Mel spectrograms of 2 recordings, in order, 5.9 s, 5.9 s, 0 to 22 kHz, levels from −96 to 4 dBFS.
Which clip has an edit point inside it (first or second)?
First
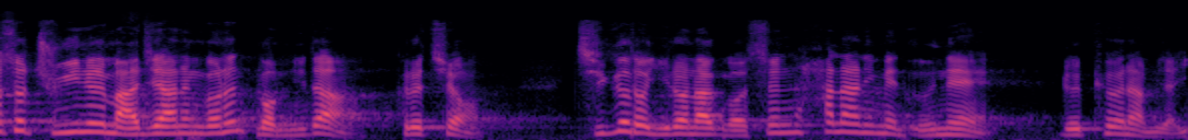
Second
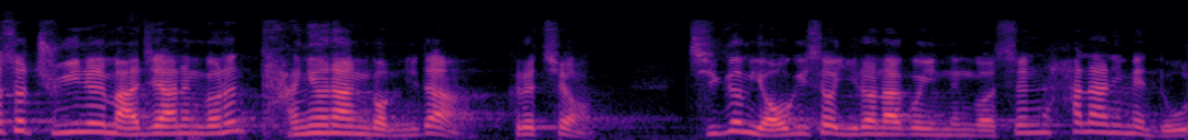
first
